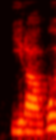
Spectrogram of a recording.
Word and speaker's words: 여덟: 보통은 단어의 끝이나 자음 앞에서 리을로 소리 나게 됩니다. 3번의 여덟은 단어의 끝에 3번의 여덟은 단어의 끝에 리을 비읍이 오면서 리을로 발음이 되니까 여덟이라고 읽습니다.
